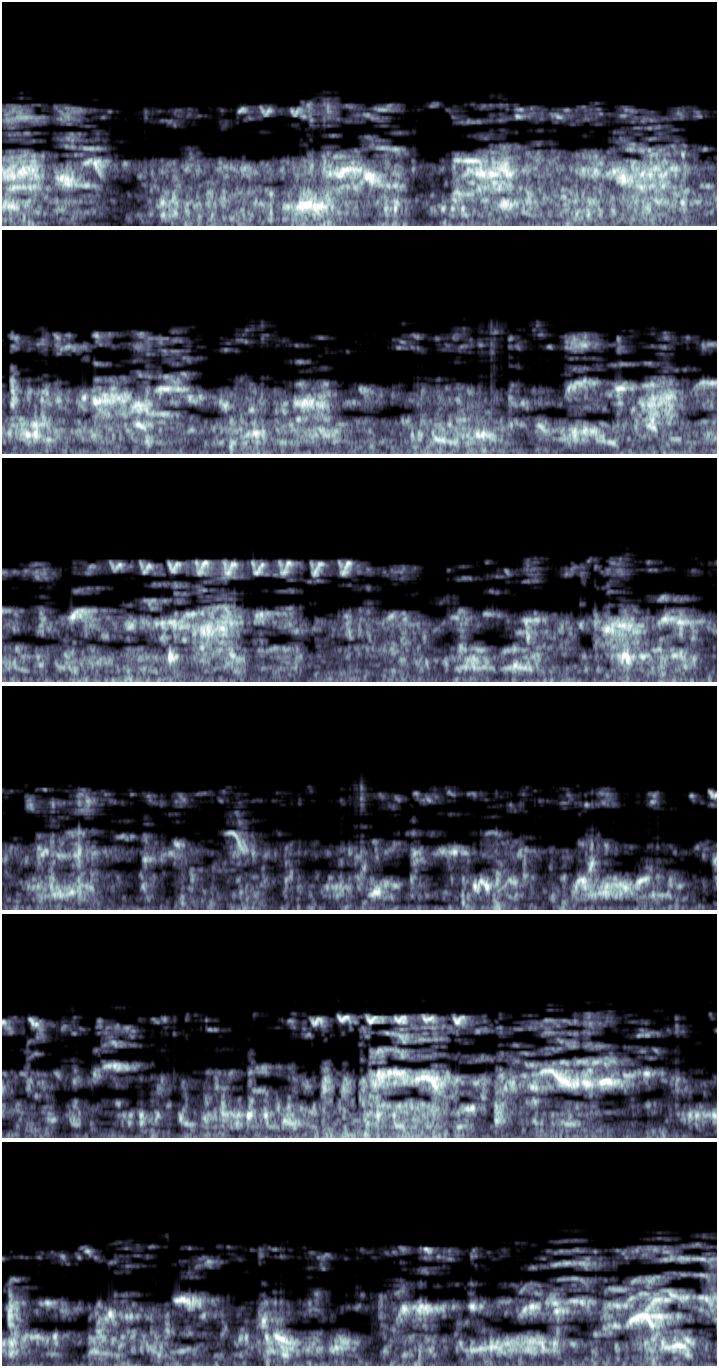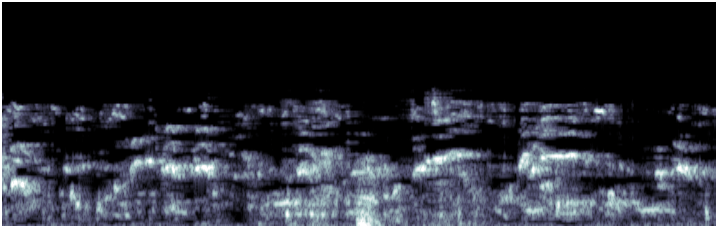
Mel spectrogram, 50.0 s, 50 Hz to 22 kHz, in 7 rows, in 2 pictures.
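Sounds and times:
chicks peeping: 0:00.0 - 0:42.3
pigeons cooing: 0:00.0 - 0:50.0
small poultry chirping: 0:13.3 - 0:18.5, 0:19.2 - 0:45.1.

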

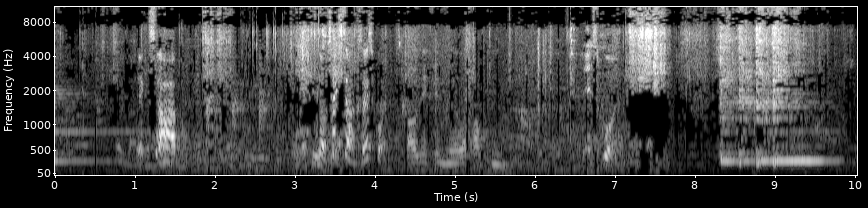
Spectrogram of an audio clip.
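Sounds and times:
berimbau wire struck and ringing: 0:00.0 - 0:00.9.

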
